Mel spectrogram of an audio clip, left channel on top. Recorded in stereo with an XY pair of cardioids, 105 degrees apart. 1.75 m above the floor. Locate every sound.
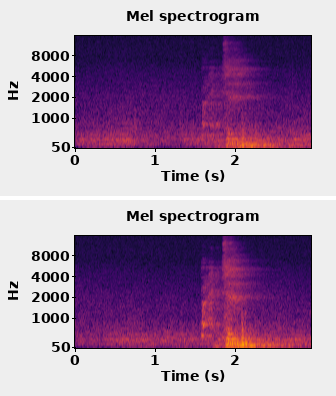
1.6 s a sneeze: 70° right, 1.5 m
